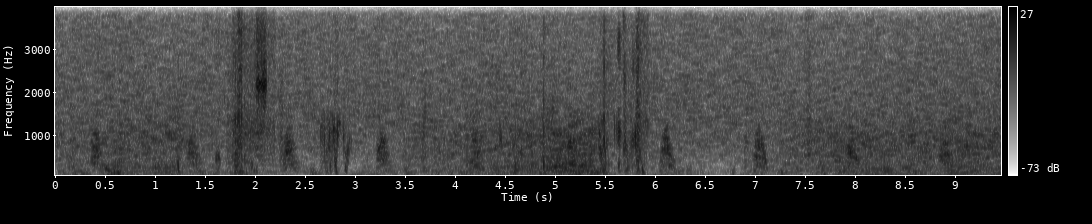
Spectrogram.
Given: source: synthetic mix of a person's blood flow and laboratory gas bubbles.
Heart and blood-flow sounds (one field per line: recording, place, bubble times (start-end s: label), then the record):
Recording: Doppler ultrasound of blood flow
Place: subclavian vein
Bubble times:
1.19-1.28 s: bubbles
1.60-1.68 s: bubbles
1.75-2.21 s: bubbles
2.66-2.98 s: bubbles
4.43-4.48 s: bubbles
4.57-4.72 s: bubbles
4.86-4.93 s: bubbles
4.98-5.08 s: bubbles
5.36-5.93 s: bubbles
From the record:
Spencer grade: 2 (many but less than half of the cardiac periods contain bubble signals, singularly or in groups)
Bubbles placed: anywhere in the cardiac cycle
